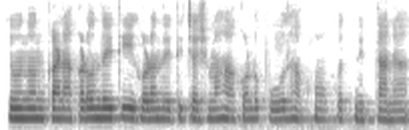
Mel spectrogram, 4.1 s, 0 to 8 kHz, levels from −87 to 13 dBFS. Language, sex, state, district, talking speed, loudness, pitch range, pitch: Kannada, female, Karnataka, Bijapur, 175 wpm, -31 LUFS, 180-190 Hz, 180 Hz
